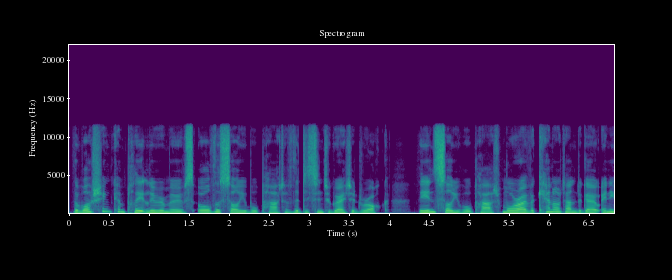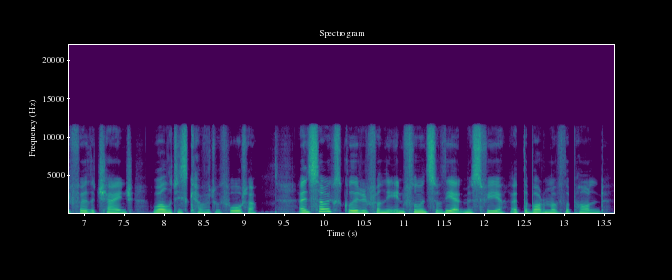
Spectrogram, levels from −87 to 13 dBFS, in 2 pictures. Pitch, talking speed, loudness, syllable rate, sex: 195 Hz, 185 wpm, -20 LUFS, 6.3 syllables/s, female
